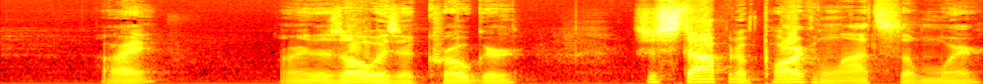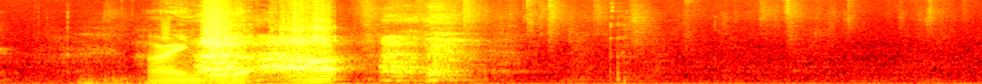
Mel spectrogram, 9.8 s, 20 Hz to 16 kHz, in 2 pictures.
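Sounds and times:
steady low hum: 0.0 - 9.8
speech: 0.5 - 6.9
dogs whimpering and barking: 5.8 - 7.6.

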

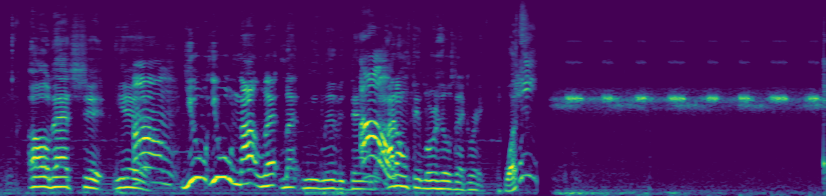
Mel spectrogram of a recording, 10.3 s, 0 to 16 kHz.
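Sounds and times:
speech: 0.4 - 6.7
crickets chirping: 6.9 - 10.3.

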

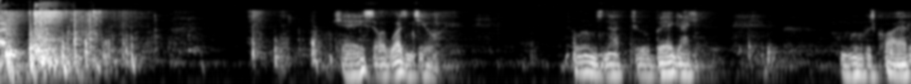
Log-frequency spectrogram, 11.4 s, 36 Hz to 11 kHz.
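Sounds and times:
lamp glass breaking: 0.0 - 1.9
lamp smashing: 0.0 - 2.0
speech: 4.5 - 5.6, 7.1 - 8.8, 10.5 - 11.3.

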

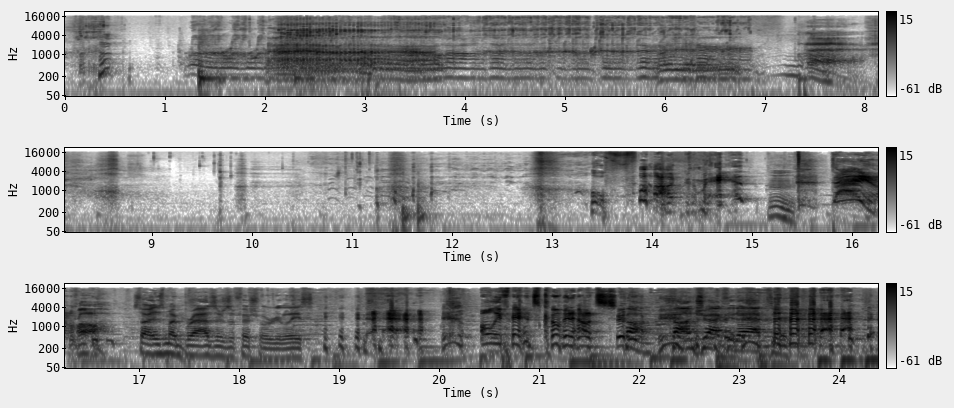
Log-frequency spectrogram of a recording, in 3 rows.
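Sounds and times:
person gargling chocolate milk: 0.0 - 8.2
laughter: 11.2 - 14.9, 18.8 - 21.1, 22.1 - 24.3
speech: 17.0 - 19.4, 20.0 - 24.1.

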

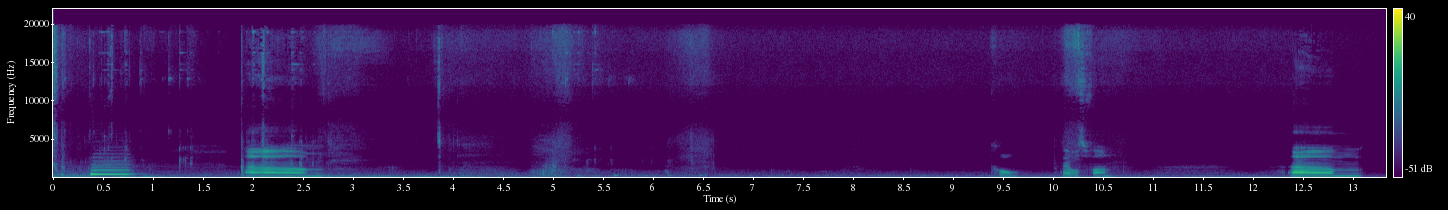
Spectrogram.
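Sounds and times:
steady rumble of street traffic: 0.0 - 13.3
loud car horn honks: 0.1 - 1.0
speech: 2.0 - 2.8, 9.5 - 10.7, 12.4 - 13.2.

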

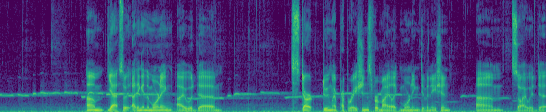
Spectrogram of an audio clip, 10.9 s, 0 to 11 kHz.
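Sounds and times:
person whistling a sustained high note: 0.0 - 3.0, 3.6 - 10.9
low rumble: 0.0 - 10.9
speech: 1.7 - 4.5, 5.9 - 10.9.

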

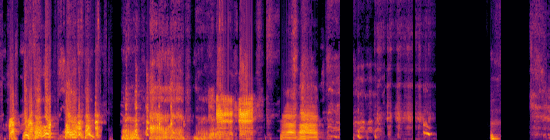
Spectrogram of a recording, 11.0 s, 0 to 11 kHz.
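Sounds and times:
several people imitating dogs barking yipping and growling: 0.0 - 6.6
laughter: 0.2 - 8.7.

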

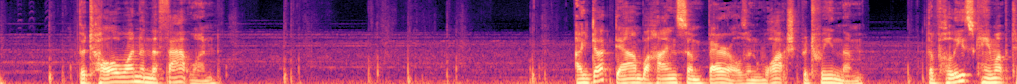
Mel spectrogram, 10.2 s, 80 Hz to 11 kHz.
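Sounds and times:
footsteps approaching at walking pace: 0.0 - 6.7, 9.0 - 9.5
speech: 0.8 - 2.3, 5.8 - 8.7, 9.3 - 10.1.

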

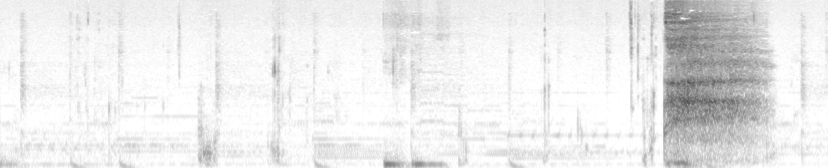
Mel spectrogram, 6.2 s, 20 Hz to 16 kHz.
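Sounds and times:
close-miked wet mouth smacks and clicks: 4.0 - 5.0.

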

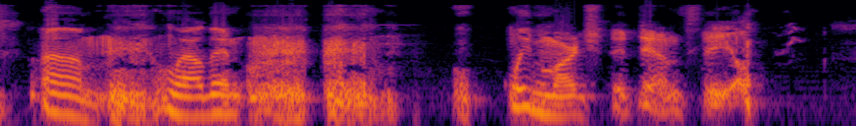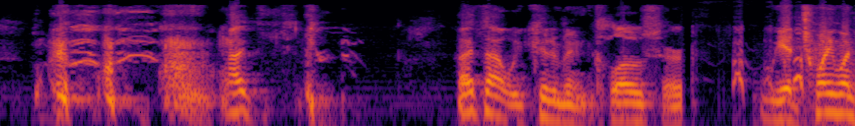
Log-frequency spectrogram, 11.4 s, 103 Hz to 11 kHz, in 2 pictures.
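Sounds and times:
speech: 0.3 - 5.1, 6.0 - 7.9, 8.8 - 11.4
deliberate exaggerated cough: 0.5 - 2.8, 6.0 - 8.2
laughter: 10.3 - 11.4.

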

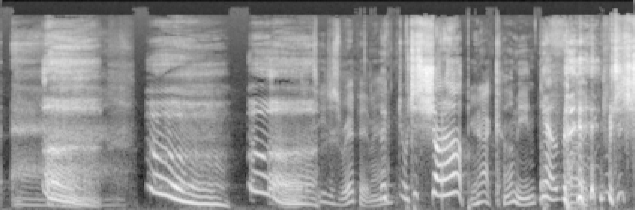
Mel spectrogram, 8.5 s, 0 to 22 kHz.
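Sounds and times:
man imitating an old man groaning while urinating: 0.0 - 4.3
speech: 4.4 - 8.4
laughter: 7.2 - 8.4.

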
